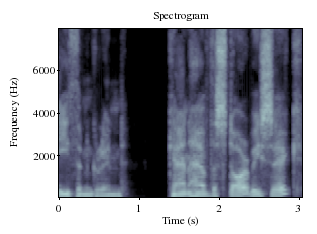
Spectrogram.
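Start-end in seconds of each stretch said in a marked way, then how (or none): 1.4-3.0 easy drawl with long, dragged, stretched-out vowels. Replying to her muttered complaint, he speaks: drawling. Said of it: "he drawled".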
